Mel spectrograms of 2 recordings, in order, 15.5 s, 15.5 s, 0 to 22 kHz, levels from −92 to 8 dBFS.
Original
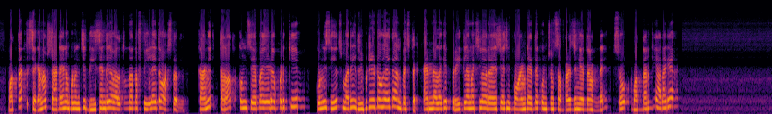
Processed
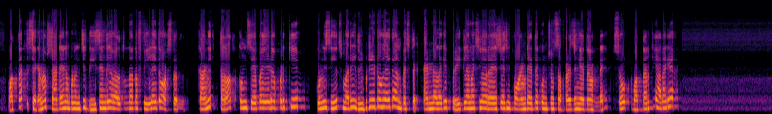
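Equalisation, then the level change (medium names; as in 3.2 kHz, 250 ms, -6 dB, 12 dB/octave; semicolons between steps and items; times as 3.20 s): steep high-pass 160 Hz 48 dB/octave; peaking EQ 1.6 kHz -12.5 dB 0.42 oct; 0.0 dB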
